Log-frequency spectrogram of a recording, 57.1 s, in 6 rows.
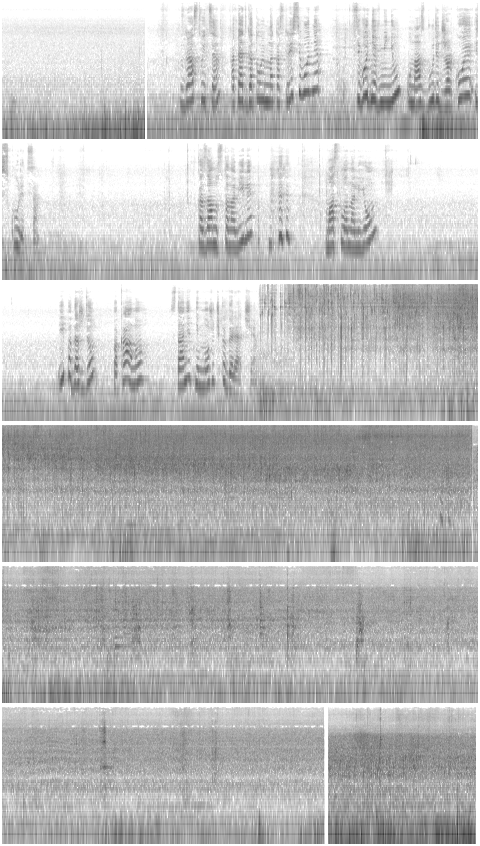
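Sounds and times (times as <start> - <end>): chicken sizzling in hot oil: 24.2 - 57.0.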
